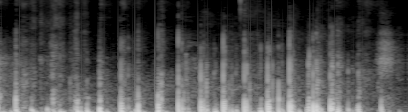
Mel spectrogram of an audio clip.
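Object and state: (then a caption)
Polyester fitted baseball cap. Fingertips tap and scratch the fabric crown of a red Toronto Blue Jays polyester fitted baseball cap, held hollow and empty beside the mic. A quick, uneven run of soft, dull taps is heard, low and muffled, with faint scratchy rustle between them. Each tap dies away almost at once, without ring.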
